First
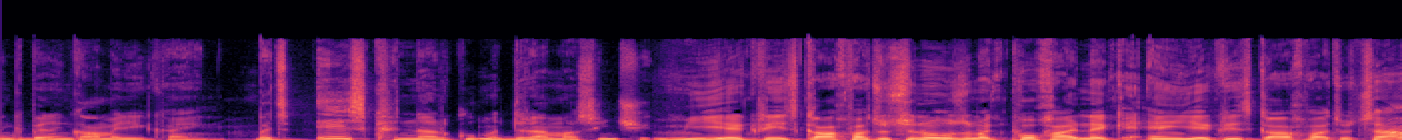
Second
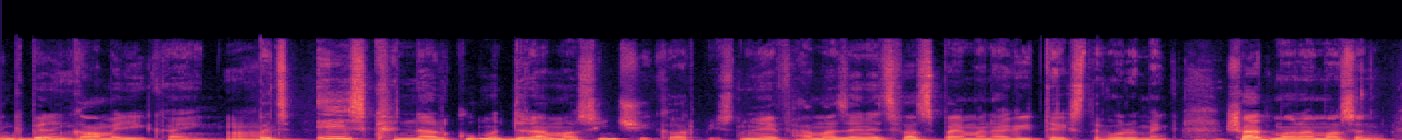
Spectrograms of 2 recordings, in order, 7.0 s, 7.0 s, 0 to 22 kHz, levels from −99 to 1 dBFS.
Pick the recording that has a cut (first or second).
first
